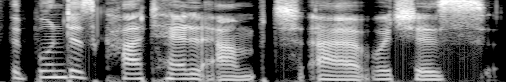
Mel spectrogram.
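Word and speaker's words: Bundeskartellamt: thing or two about German so you can pronounce the name of the regulator for us Rosemary uh so it's the bundes cartel amped which is like a more bureaucratic organization rather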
